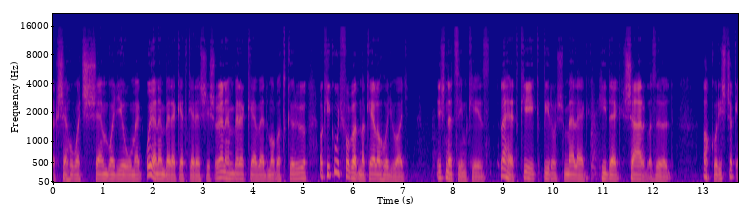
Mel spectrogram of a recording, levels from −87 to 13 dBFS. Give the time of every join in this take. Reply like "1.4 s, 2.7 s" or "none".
none

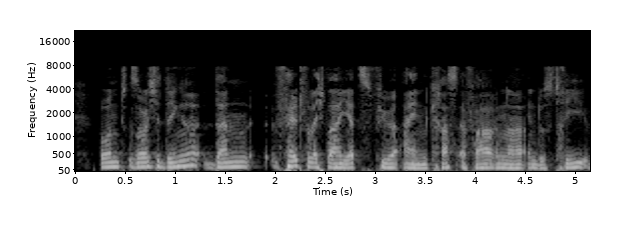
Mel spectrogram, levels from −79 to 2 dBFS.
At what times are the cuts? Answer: 2.5 s

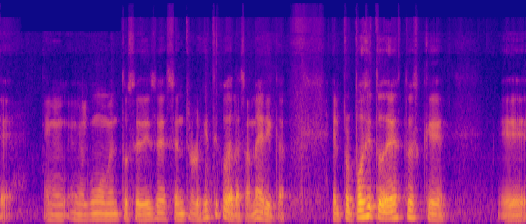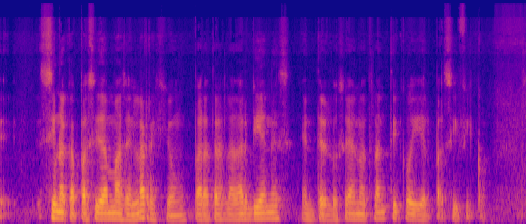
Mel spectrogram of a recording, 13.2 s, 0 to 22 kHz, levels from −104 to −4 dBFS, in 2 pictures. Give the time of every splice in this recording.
7.2 s

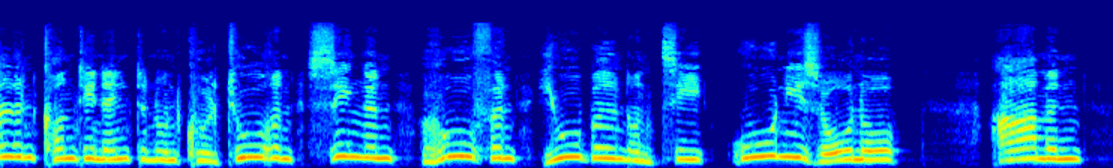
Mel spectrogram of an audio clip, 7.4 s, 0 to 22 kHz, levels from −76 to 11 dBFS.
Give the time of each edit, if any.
2.0 s, 4.4 s

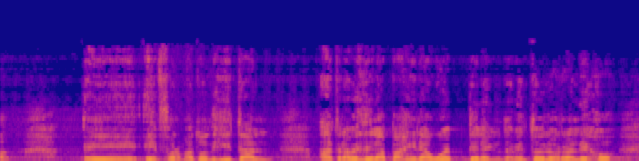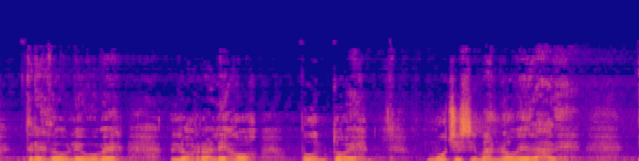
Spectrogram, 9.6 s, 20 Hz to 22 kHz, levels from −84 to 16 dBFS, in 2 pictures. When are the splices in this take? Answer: none

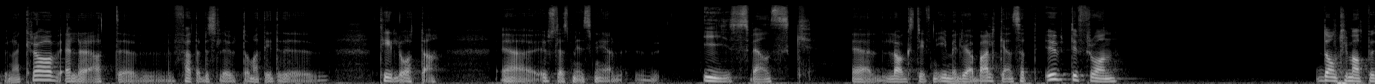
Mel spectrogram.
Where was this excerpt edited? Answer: none

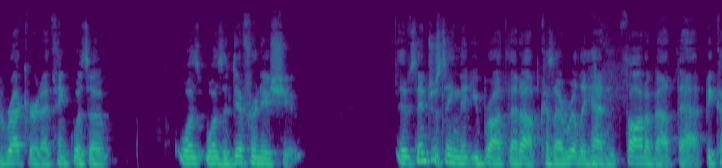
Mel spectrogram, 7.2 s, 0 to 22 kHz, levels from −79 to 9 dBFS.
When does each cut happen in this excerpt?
none

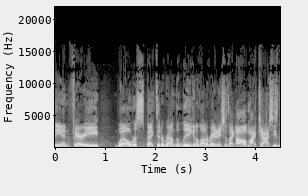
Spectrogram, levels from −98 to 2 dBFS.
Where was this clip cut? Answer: none

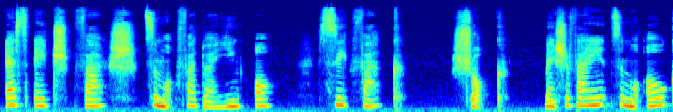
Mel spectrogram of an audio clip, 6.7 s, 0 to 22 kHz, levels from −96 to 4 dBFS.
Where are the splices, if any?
1.4 s, 1.7 s, 3.5 s, 5.3 s

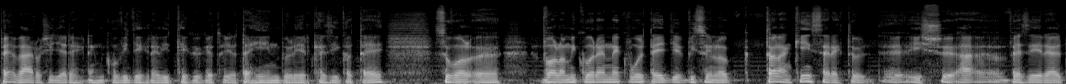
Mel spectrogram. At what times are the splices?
4.7 s

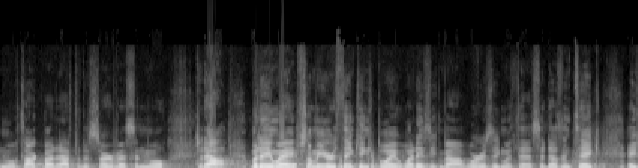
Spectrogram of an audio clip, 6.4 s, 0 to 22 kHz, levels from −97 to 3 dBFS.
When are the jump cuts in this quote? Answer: 2.0 s, 3.0 s, 3.7 s, 4.4 s, 5.0 s

